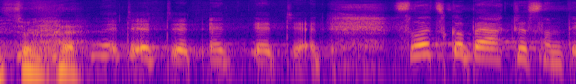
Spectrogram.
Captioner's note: laugh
